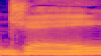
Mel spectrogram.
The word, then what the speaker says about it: Jeh: Jeh Johnson, Jay is his real name.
